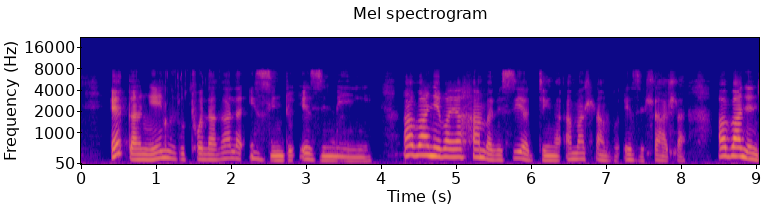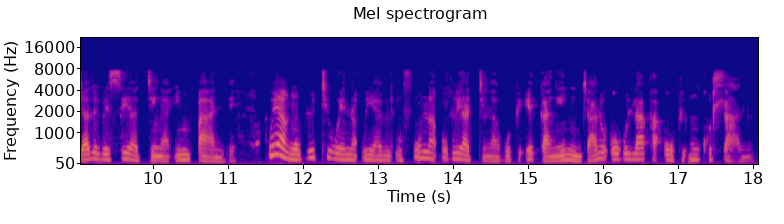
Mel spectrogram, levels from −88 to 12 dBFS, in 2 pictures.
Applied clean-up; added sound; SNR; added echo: neural diffusion model UNIVERSE++.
